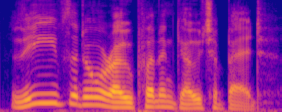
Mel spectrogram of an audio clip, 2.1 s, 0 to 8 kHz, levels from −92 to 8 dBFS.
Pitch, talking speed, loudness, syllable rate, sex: 155 Hz, 225 wpm, -17 LUFS, 5.4 syllables/s, male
